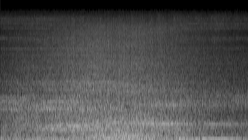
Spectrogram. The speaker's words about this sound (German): Wir kriegen nochmal einen Zug.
